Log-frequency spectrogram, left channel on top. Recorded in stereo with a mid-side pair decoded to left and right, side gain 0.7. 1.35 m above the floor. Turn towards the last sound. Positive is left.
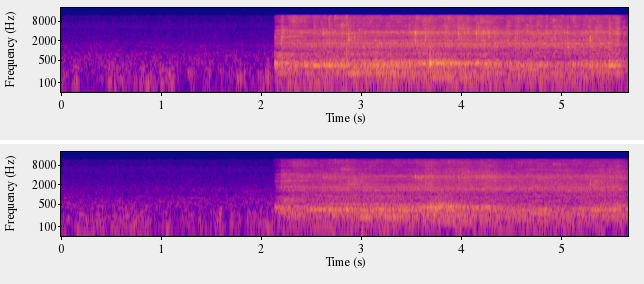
turn(degrees=65)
